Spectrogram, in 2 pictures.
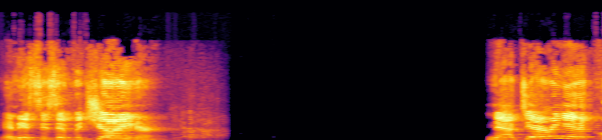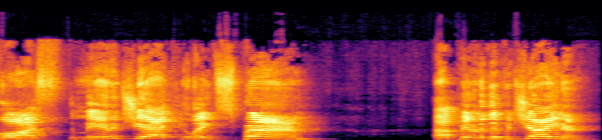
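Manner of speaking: hammed-up teacher building to a shout; fifth grade sex ed teacher. Teacher explains the diagram to the fifth grade, high and building to a shout. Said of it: "She's like".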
